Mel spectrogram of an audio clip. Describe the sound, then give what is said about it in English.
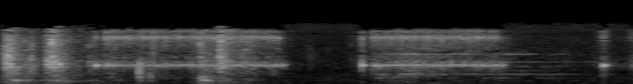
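A telephone rings in two long, warbling electronic bursts separated by a brief silence, loud, with a short click or voice-like sound at the very start. “Okay, here, take it. It's ringing now.”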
